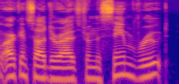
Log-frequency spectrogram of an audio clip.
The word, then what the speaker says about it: Arkansas: south wind in 1881 the pronunciation of Arkansas with the final s being silent was made official by an act of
